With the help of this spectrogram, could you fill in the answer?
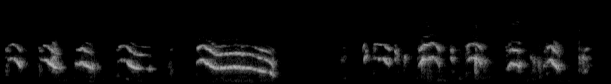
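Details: Blenheim Cavalier King Charles Spaniel puppies, Remy's litter of six, penned at home: clusters of short wavering whimpers, then a single drawn-out falling whine lasting nearly a second, a brief pause, and more rapid whimpering.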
